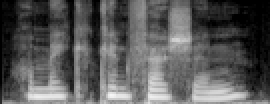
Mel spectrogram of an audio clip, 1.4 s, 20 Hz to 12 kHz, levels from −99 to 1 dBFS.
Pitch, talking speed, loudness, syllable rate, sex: 200 Hz, 180 wpm, -17 LUFS, 5.7 syllables/s, female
